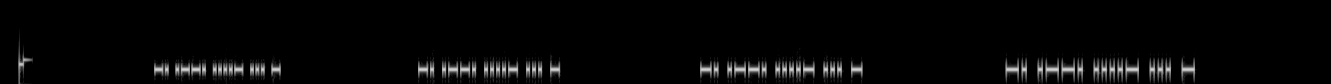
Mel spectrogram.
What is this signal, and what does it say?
Morse code, heard as a keyed tone, about 39 wpm, 700 Hz. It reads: NP4ST NP4ST NP4ST NP4ST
